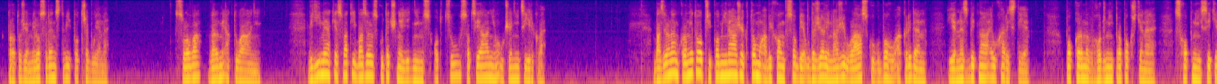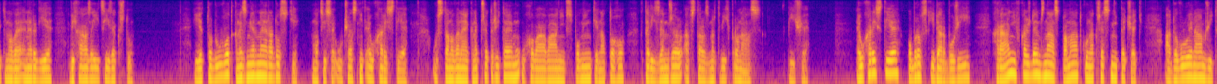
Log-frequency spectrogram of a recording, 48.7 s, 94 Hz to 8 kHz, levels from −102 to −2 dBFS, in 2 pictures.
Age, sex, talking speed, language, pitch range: 40-59, male, 115 wpm, Czech, 95-125 Hz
